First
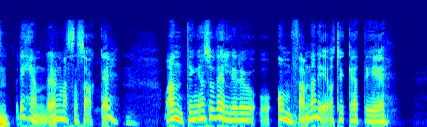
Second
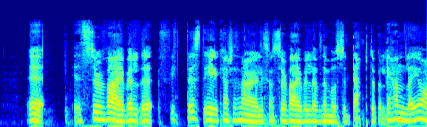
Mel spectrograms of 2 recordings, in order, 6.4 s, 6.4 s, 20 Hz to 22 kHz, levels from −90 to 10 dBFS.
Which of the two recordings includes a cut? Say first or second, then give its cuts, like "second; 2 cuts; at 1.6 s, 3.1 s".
second; 1 cut; at 2.1 s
